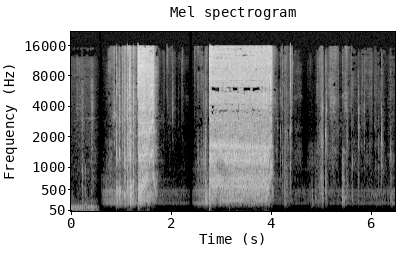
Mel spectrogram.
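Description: Impact wrench running a front suspension bolt out: a short burst about a second in, then a steady run of about a second and a half in the middle as the loosened bolt spins out, followed by a few faint clicks of metal.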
